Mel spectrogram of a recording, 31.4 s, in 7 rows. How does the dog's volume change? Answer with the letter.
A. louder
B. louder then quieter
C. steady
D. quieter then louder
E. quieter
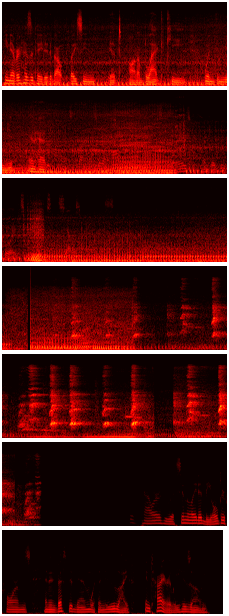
A.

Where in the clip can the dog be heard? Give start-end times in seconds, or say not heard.
14.5-23.2.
